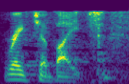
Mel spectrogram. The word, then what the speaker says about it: Rechabites: Whenever I say it, I'm going to think my wife said it's like Rachel, all right? Rechabites.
